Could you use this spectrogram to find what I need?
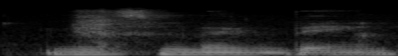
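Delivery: soft, laughing echo of "Miss Moonbeam"; laughing disbelief. Real, not acted. Hearing the cafe owner's name, a soft laughing "Miss Moonbeam?". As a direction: say "Miss Moonbeam" quietly through a laugh, as if it can't be real. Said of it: "that's literally the owner's name".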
